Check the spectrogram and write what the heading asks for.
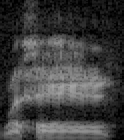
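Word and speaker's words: Rahall: Like, I pronounce it Rahal. My brother pronounces it Rahal. My mom pronounces it Rahal. My dad pronounces it Rahal. So there's not a wrong way.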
